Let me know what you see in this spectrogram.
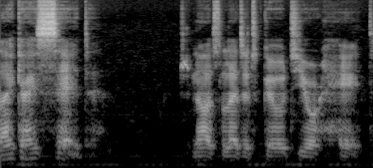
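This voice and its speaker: Put-on character voice from a man, very deep and low in pitch, fairly slow in pace. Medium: read story. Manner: calm, authoritative.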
